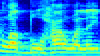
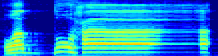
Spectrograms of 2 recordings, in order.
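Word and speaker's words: والضحى: Waduha saja. Sebagian orang masih ada yang mengira ini adalah mad arid. Sebagian orang masih dia mengirim pada hari. Makanya dia baca wadduha apalagi di akhir ayat suhufi Ibrahima wa Musa. Allahu Akbar gitu kan. Mad arid liruku. Ini bukan mad arid lisukun.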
